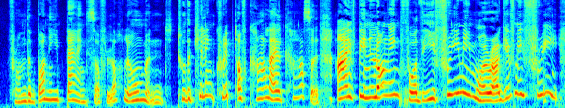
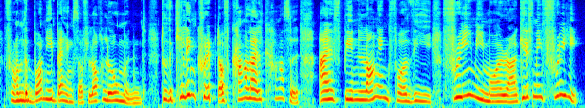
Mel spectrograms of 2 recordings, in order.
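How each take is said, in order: First: A higher, louder haunting call from inside her head; the ghost pleads, rising to a cry; the voice in her head, louder than ever; ghostly voice, louder. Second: Ghostly voice. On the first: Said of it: "die Stimme in meinem Kopf lauter denn je". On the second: Ghostly voice in her head. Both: Acted.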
